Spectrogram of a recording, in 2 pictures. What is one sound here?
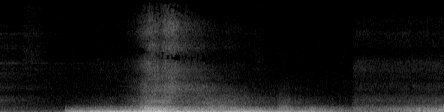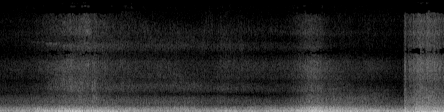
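A fiery object roars as it burns through the air.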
